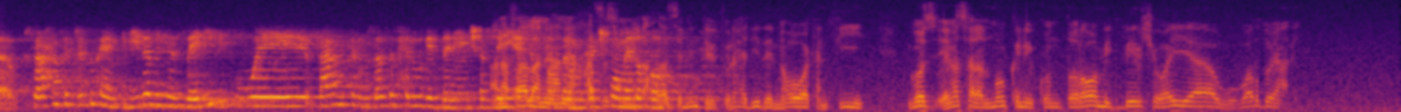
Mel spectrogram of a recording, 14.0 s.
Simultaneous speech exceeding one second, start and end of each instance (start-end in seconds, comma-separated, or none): 4.9-6.7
